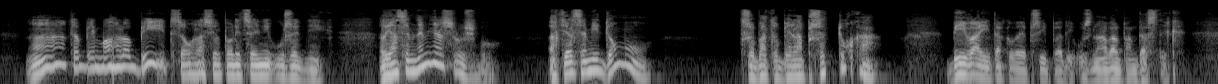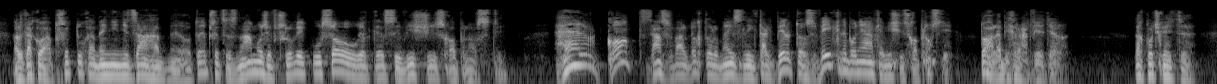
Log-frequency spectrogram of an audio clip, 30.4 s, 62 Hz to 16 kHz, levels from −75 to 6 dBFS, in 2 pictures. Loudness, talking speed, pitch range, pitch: -23 LUFS, 125 wpm, 100-140 Hz, 115 Hz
